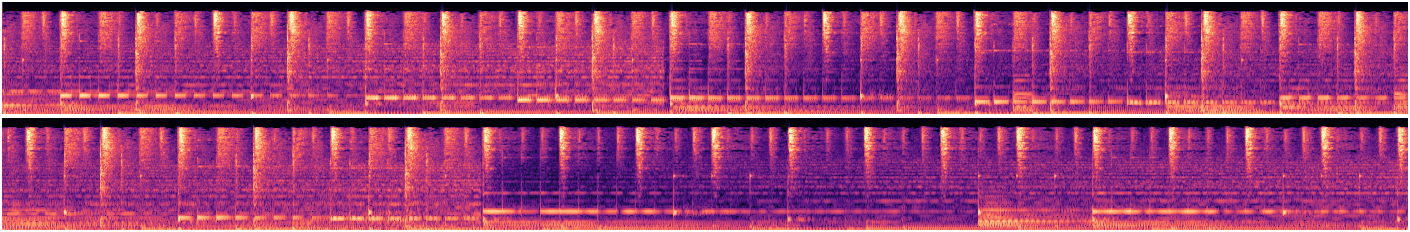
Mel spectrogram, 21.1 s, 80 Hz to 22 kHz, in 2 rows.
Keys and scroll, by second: 13.7 Delete.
